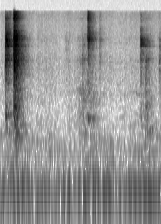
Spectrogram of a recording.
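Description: Metal-hooked clothes hangers clicking on a metal hanging rail as garments are pushed aside and lifted off: one sharp click near the start, then two lighter clicks, over a low steady hum.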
